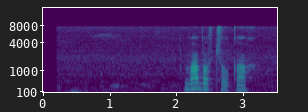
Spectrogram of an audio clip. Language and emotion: Russian, neutral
